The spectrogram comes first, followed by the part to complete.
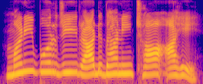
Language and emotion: Sindhi, neutral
